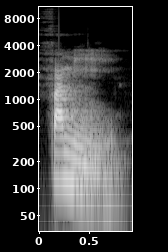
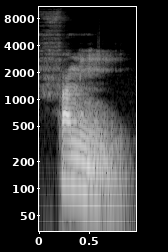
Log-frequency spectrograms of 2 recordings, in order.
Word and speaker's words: famille: And here again we have the ILLE. So here we read fa famille, famille, famille.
